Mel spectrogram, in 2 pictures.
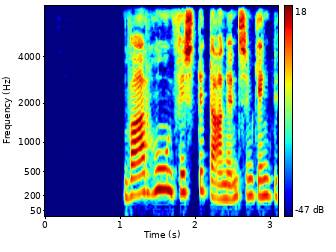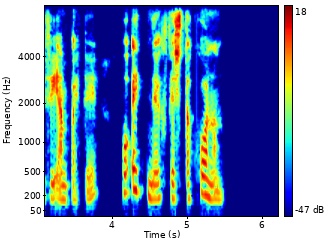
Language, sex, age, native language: Icelandic, female, 40-49, Icelandic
